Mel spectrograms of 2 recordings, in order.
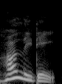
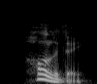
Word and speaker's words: holiday: Hay que enfatizar un poquito más la primera sílaba de la palabra holiday. No holiday, sino holiday. – Holiday.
